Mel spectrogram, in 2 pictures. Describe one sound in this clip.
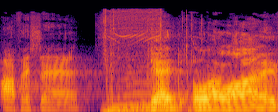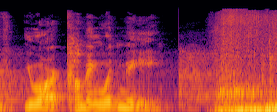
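A man speaks in a flat, robotic voice.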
